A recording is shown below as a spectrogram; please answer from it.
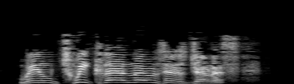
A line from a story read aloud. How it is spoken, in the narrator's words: he bellowed over the roar of the wind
